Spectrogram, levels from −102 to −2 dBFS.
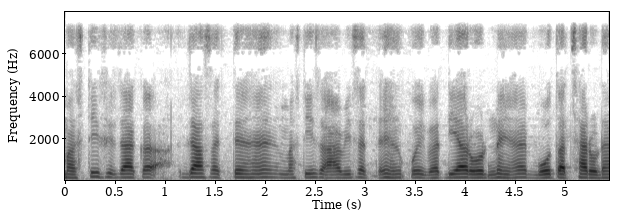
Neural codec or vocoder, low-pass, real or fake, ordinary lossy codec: codec, 24 kHz, 0.9 kbps, WavTokenizer, medium speech release version 2; 7.2 kHz; fake; none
